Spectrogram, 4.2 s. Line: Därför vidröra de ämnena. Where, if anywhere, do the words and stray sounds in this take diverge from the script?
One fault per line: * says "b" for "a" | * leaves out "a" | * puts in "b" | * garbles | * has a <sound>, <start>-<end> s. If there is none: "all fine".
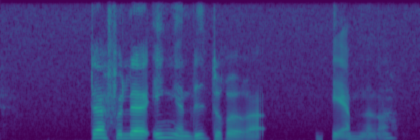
* puts in "lär ingen"
* has a dropout, 3.2-3.3 s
